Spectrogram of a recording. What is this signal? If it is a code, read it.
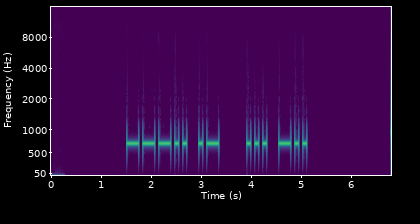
Morse code, heard as a keyed tone, about 15 wpm, 700 Hz. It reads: 8A SD
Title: Field Day Exchanges Encore - 15wpm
